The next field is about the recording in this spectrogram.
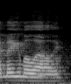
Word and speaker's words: Mullally: Yeah, Megan Mullally.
